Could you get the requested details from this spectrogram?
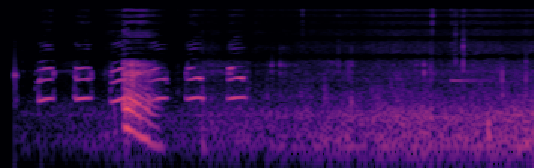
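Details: Angry turkey on the attack giving a short run of five loud, evenly spaced yelping notes with a harsh, sliding squawk in the middle, then falling quiet under low background noise.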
